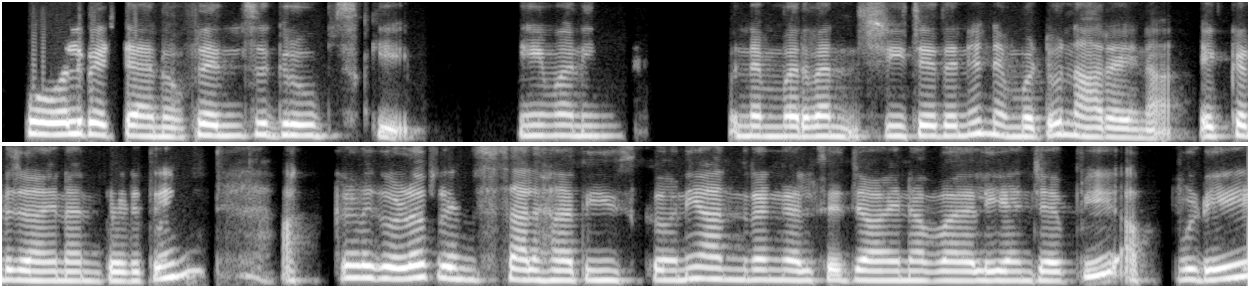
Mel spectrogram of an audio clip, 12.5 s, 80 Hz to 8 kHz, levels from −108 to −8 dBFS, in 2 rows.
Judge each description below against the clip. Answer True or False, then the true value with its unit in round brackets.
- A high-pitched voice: True (210 Hz)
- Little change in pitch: True (1.7 semitones)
